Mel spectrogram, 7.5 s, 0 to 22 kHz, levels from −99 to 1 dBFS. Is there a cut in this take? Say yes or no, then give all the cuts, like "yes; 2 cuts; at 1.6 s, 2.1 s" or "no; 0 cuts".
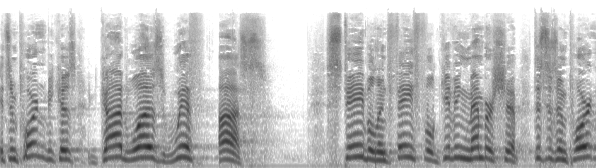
no; 0 cuts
